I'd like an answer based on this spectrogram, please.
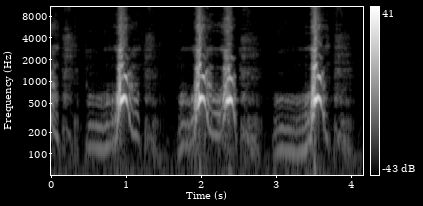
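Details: Scottish Terrier barking at other dogs seen at a Florida rest stop on I-10; short sharp barks, each starting with a low growly lead-in, four barks in about four seconds.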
